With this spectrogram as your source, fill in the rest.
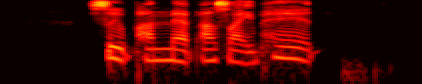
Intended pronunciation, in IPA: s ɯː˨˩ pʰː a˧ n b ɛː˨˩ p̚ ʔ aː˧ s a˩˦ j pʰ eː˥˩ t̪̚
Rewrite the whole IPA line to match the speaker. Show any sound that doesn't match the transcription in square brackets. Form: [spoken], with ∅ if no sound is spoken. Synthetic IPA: s ɯː˨˩ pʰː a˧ n b ɛː˨˩ p̚ ʔ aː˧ s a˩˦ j pʰ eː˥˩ t̪̚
